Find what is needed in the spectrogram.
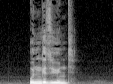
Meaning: unpunished
- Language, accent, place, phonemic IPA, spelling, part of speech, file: German, Germany, Berlin, /ˈʊnɡəˌzyːnt/, ungesühnt, adjective, De-ungesühnt.ogg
